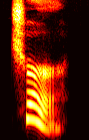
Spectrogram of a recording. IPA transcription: tʃr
